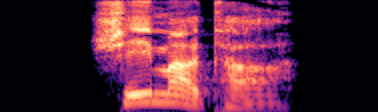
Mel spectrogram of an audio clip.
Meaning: plural of Schema
- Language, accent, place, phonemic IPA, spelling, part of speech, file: German, Germany, Berlin, /ˈʃeːmata/, Schemata, noun, De-Schemata.ogg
